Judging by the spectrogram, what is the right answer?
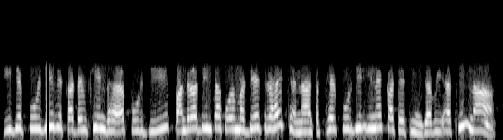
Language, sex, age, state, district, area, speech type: Maithili, female, 18-30, Bihar, Saharsa, rural, conversation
